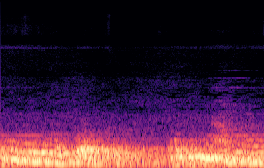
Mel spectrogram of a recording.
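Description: Simulated lung sound with a continuous musical, whistling tone throughout: a wheeze, from air passing through narrowed airways.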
